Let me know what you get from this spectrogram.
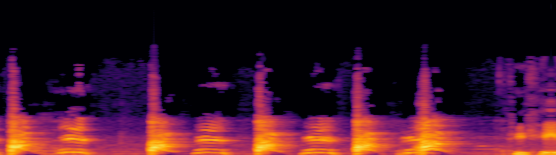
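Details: Maltese dog barking back and forth with another dog as if arguing: a run of short, high, yappy barks with arched tones, about two per second, with a person talking nearby.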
